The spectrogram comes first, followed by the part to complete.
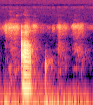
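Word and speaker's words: aku: Sabemos que en la escritura imara solo existe la i u a. Entonces voy a cambiar automáticamente esta a la u. Aco. La pronunciación es aco. La escritura eso. Ya con la u.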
